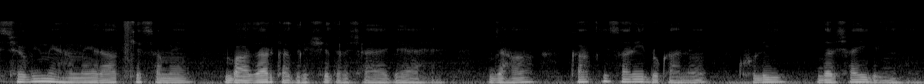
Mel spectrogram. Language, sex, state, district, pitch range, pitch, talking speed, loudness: Hindi, male, Bihar, Kishanganj, 90-105 Hz, 95 Hz, 135 wpm, -31 LUFS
